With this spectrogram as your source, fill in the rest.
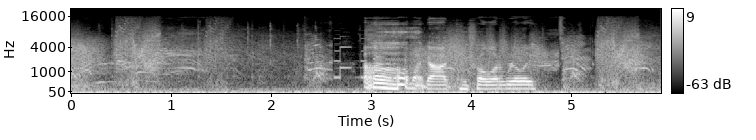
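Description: Energy blasts whoosh and crackle in quick bursts.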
